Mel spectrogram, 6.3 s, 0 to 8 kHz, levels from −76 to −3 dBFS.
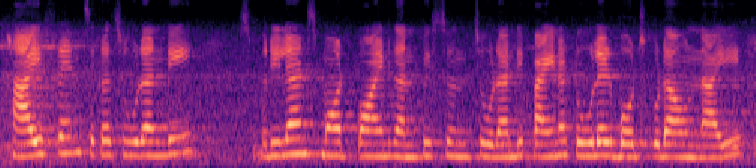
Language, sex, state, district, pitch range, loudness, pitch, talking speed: Telugu, female, Telangana, Karimnagar, 225-250 Hz, -19 LUFS, 235 Hz, 135 wpm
